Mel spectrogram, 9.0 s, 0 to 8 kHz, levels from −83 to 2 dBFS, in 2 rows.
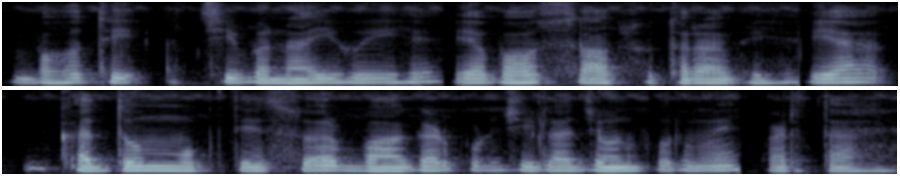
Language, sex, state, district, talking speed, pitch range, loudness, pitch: Hindi, male, Uttar Pradesh, Jyotiba Phule Nagar, 135 wpm, 130-145 Hz, -29 LUFS, 140 Hz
